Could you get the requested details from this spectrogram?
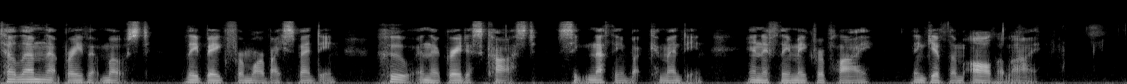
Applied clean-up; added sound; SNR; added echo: none; none; none; none.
